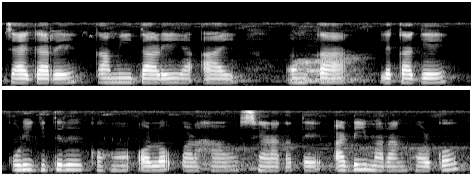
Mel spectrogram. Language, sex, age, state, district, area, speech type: Santali, female, 30-45, West Bengal, Bankura, rural, spontaneous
